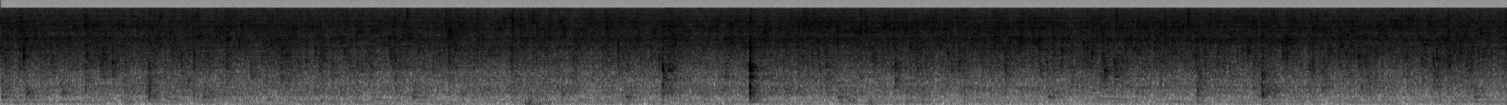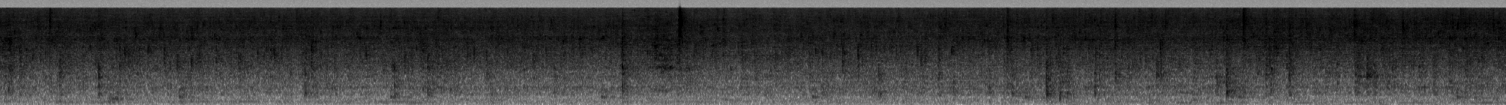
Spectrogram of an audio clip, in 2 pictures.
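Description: A steady crackling hiss throughout, with a few sharp taps of a cleaver cutting through tomatoes onto a wooden chopping board.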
